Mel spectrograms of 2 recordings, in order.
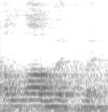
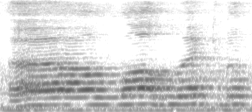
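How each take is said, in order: First: The first vowel is kept short. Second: The first vowel is stretched out long. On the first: It states that God is the greatest. The speaker calls it right. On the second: It asks whether God is the greatest. The speaker calls it wrong.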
